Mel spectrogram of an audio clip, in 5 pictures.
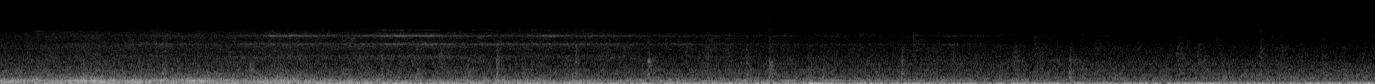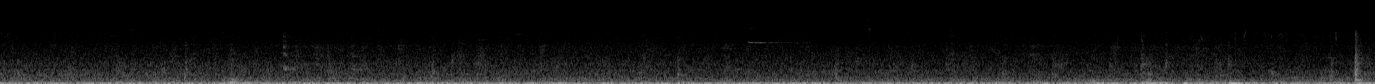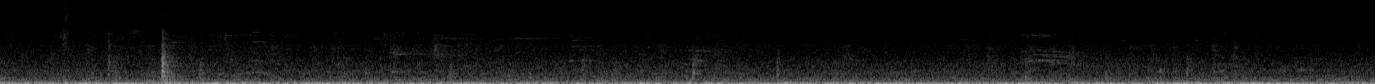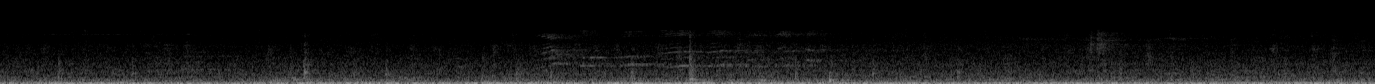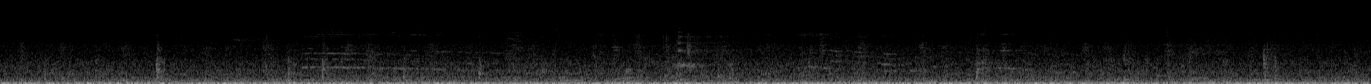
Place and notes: U-Bahn, Breslauer Platz, Köln - subway station ambience
station ambience at platform, 3rd level below ground.
(Sony PCM D50, OKM2)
